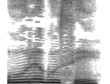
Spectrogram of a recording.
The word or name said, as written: ಊರಗಸೆ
